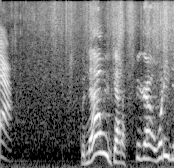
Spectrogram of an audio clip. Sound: voiceover

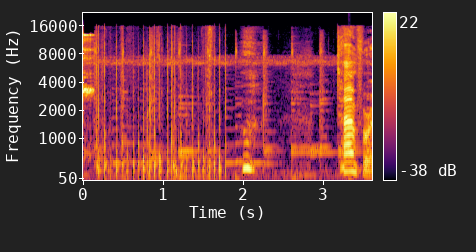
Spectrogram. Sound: taps

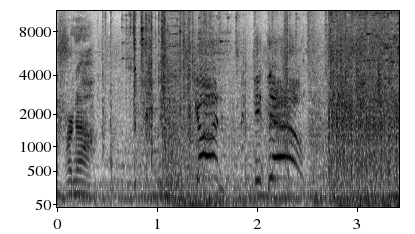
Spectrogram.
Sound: guns cock

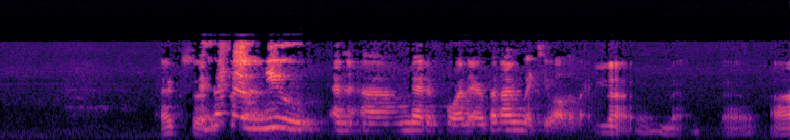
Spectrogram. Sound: laughs

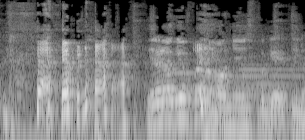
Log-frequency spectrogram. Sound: laughs

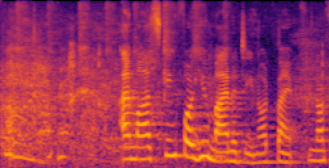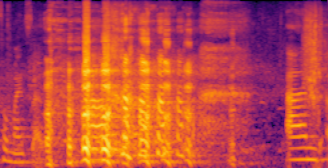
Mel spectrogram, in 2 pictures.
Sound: laughter; both laugh

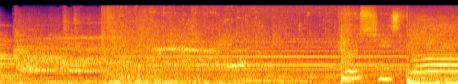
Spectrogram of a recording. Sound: honking continues; tires screech, glass breaks

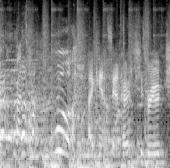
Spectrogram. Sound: grunting

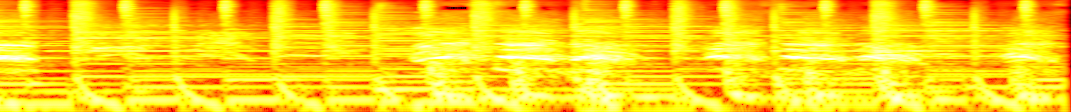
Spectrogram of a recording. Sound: laughs

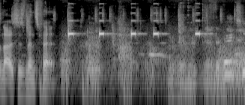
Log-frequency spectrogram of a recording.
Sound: beeping

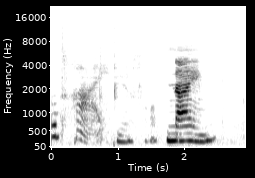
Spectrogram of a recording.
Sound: whispers

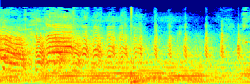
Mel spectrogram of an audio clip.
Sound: both laughing

